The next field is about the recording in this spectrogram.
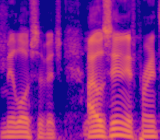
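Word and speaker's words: Milošević: around on uh Milo what how do you pronounce it Slobodan Slobodan means freedom okay what just his last name milosevich milosevich I was seeing if Pary had kind of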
